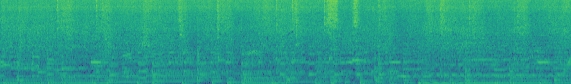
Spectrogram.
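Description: Sliced carrots sizzling in hot oil in a metal wok, stirred and tossed with a slotted metal spatula that scrapes and clinks against the pan again and again. Background music plays underneath.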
